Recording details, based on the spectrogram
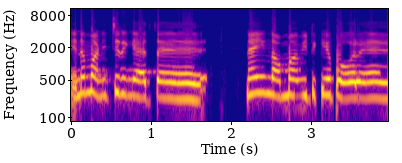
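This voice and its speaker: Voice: high voice, fairly even intonation, normal speed, dry recording, dull audio, lightly acted. A performer voicing a distraught, hot-tempered young daughter-in-law in a cartoon family comedy. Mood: apologetic. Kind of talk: exaggerated cartoon comedy voice acting.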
